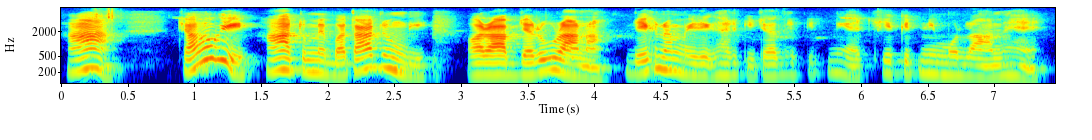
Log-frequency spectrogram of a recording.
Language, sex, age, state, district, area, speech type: Hindi, female, 60+, Madhya Pradesh, Jabalpur, urban, spontaneous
